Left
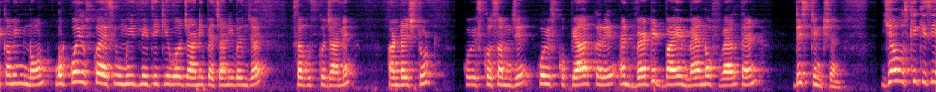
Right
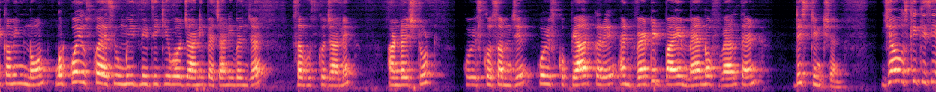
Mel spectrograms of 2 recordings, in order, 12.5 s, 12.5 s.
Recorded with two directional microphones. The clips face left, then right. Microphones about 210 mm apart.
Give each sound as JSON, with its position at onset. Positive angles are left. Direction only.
{"t": 0.0, "sound": "a woman's voice", "side_deg": 25}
